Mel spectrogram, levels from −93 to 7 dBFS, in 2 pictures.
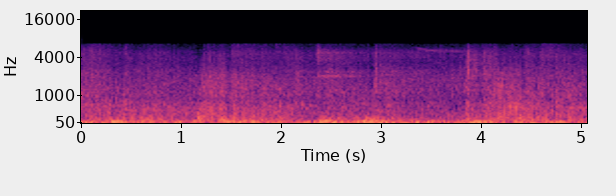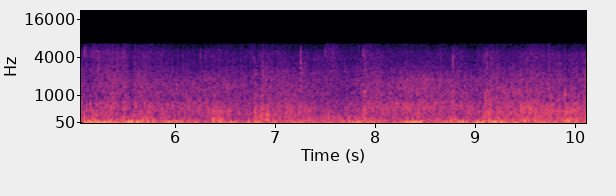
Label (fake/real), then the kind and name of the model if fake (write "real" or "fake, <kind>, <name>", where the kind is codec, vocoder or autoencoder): fake, vocoder, Vocos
